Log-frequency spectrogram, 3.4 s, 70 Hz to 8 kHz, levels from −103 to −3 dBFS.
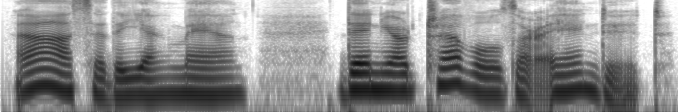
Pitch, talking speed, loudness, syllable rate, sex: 165 Hz, 175 wpm, -20 LUFS, 4.7 syllables/s, female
